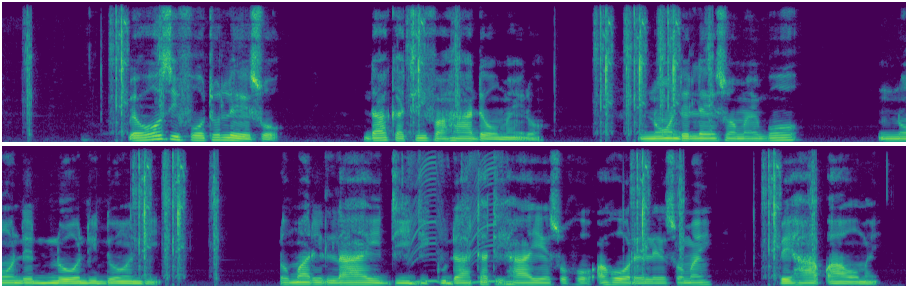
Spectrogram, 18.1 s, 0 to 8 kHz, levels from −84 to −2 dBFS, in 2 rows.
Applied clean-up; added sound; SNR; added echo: none; Camera; 11 dB; none.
